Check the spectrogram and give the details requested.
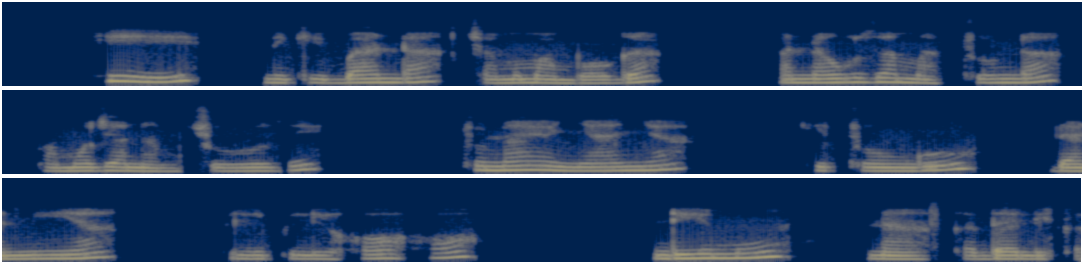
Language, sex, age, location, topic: Swahili, female, 25-35, Kisumu, finance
